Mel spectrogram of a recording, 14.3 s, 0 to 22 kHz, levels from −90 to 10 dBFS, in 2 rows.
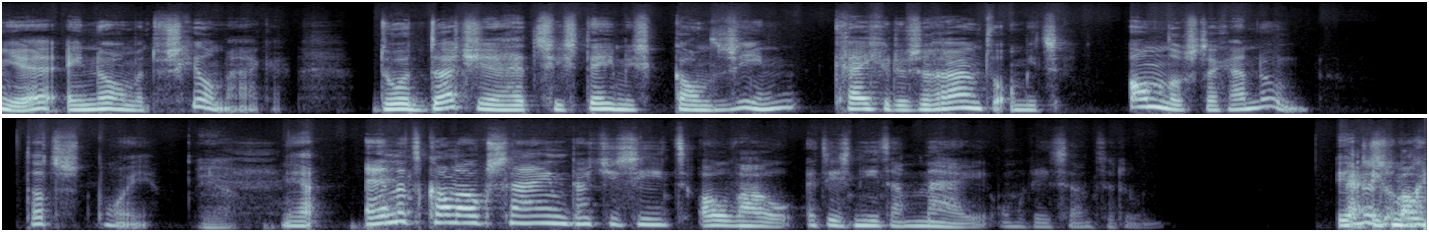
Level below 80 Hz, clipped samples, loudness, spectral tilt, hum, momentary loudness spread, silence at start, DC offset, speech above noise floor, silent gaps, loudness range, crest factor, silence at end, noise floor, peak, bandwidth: -52 dBFS; under 0.1%; -14 LUFS; -5 dB/octave; none; 19 LU; 0 s; under 0.1%; 74 dB; none; 7 LU; 14 dB; 0 s; -88 dBFS; 0 dBFS; 16.5 kHz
